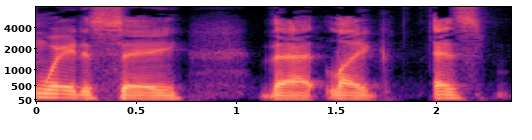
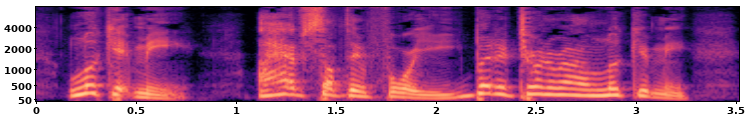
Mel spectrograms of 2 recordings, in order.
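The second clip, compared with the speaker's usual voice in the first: shrieking scream, very high; 9 semitones higher than usual. Retelling how a coworker pranked them: imitating Walter screaming. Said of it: "Walt screams".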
